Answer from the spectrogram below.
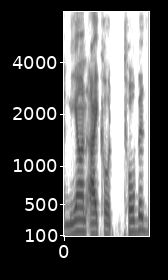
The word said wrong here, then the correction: neonicotinoids: Yeah, neonicotinoids. You missed a syllable there.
